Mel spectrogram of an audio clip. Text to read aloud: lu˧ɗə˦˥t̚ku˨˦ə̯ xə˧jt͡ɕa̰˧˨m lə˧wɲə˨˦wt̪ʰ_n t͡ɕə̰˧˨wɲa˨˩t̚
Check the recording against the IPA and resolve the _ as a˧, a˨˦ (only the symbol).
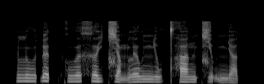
a˧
